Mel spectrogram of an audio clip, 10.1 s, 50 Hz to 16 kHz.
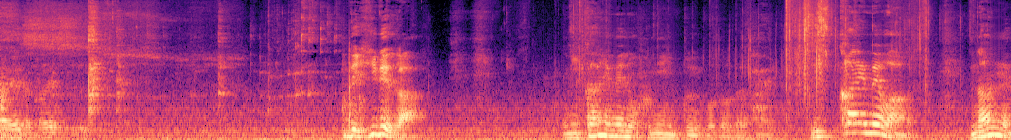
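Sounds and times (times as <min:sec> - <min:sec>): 
dishes and cutlery clattering in a busy yakiniku restaurant in Hanoi: 0:02.2 - 0:03.6
speech: 0:03.5 - 0:04.3, 0:05.6 - 0:10.1.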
